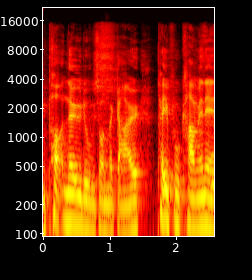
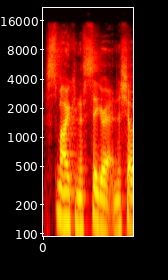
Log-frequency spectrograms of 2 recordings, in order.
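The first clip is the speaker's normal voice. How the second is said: ordinary delivery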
